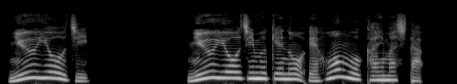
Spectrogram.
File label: japanese talking about family and relations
